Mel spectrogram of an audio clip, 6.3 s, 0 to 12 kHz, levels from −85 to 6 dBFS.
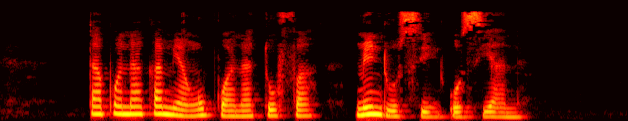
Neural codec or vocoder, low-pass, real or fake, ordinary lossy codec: none; 10.8 kHz; real; MP3, 32 kbps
